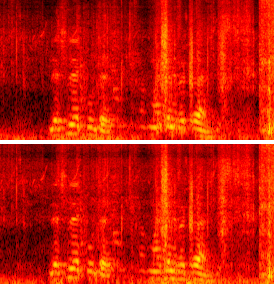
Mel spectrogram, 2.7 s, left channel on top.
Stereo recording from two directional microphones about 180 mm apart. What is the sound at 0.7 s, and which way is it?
Speech, 40° left (ahead or behind).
